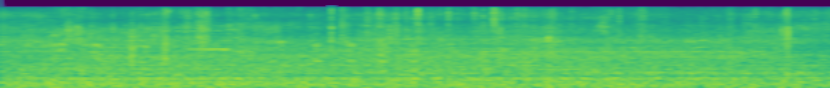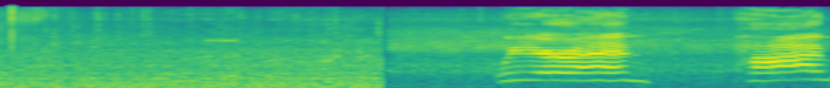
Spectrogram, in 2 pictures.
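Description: Steady airliner cabin noise in flight, the even rush of engines and airflow, cutting off suddenly about six seconds in. A woman's long high call follows near the end.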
